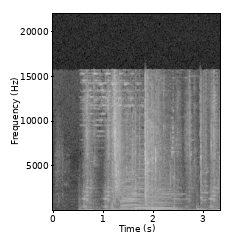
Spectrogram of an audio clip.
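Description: Cattle mooing in a card video game, a drawn-out bovine low rising and falling for about two seconds over steady background game sound, no talk.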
